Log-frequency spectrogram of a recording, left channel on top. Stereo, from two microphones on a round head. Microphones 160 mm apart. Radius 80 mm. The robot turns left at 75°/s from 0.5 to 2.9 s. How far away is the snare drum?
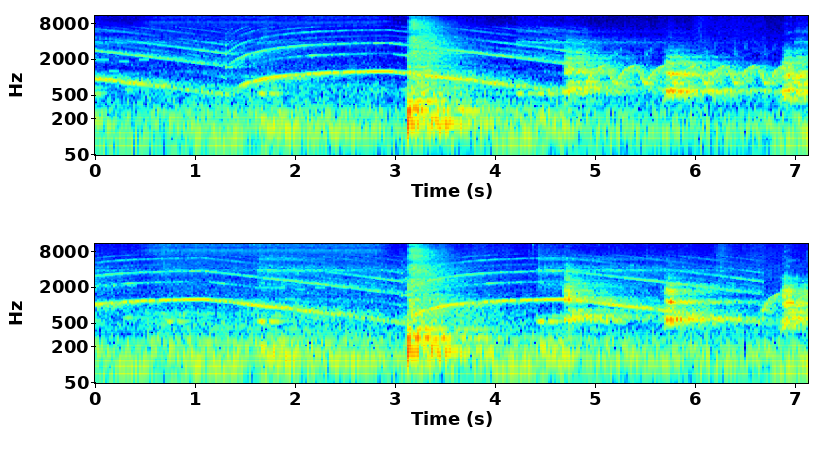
About 6 m.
